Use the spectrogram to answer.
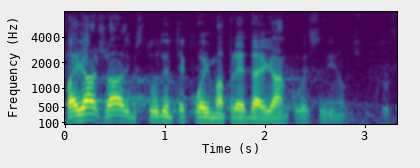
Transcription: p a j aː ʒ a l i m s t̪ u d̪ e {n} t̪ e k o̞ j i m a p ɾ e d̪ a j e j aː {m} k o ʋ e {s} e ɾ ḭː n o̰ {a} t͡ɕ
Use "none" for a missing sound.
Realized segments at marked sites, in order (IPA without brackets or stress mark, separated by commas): n, ŋ, s, i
